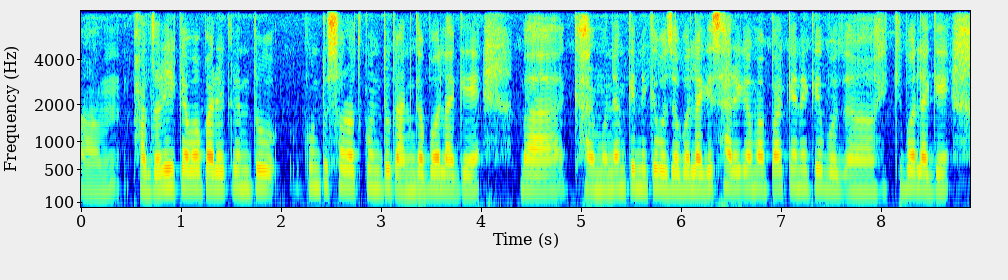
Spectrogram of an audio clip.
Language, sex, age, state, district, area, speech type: Assamese, female, 18-30, Assam, Nalbari, rural, spontaneous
